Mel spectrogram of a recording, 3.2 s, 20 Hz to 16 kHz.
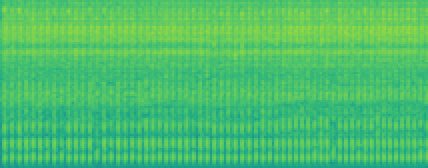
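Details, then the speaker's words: Saito FA-91S model four-stroke glow engine on a test stand during needle tuning, target idle around 2300 rpm: rapid, even firing with a brief speed lift on the pinch test that settles back; mixture responds properly, good transition, healthy idle possibly slightly low. "Let's see if it wants to sit here like this for a while. That might be a little bit lower than it really wants to sit at, but I l"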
